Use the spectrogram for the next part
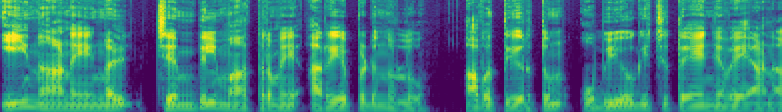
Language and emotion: Malayalam, neutral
